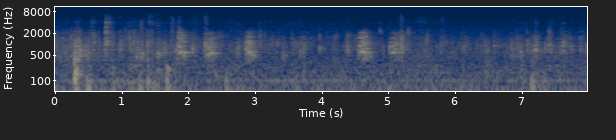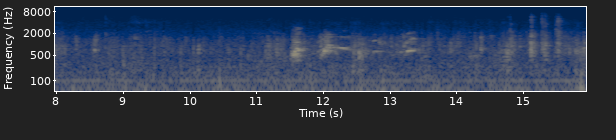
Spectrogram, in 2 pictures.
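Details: Longhaired German Shepherd puppies, five weeks old, one of a five-pup kennel litter; scattered brief high squeaks, with a louder run of whiny, wavering squeals toward the end, over steady clicking and shuffling movement noise.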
